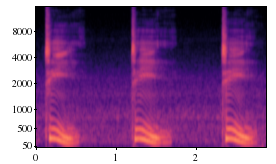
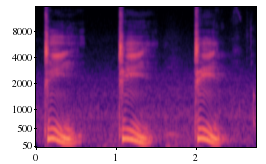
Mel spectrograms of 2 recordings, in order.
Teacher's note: तो जब आप बोलते हैं टी तो एक्स्ट्रा ब्रेथ है, यानी कि टी जो है वो वॉइसलेस है, इसमें हमको वोकल कॉर्ड की ज़रूरत नहीं होती, वो यहीं से हम साउंड कर सकते हैं, उस साउंड को यहीं क्रिएट कर सकते हैं।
